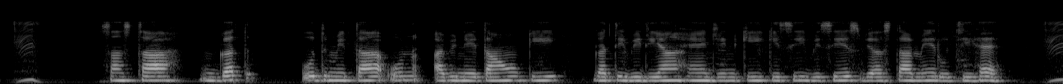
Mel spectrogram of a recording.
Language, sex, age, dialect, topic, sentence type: Hindi, female, 36-40, Garhwali, banking, statement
